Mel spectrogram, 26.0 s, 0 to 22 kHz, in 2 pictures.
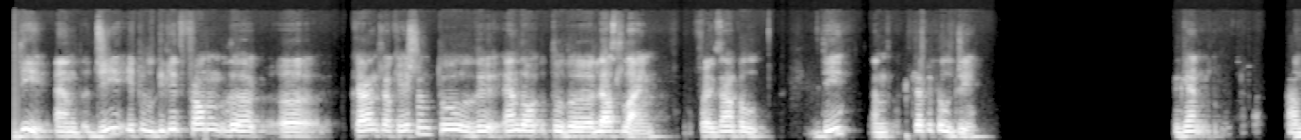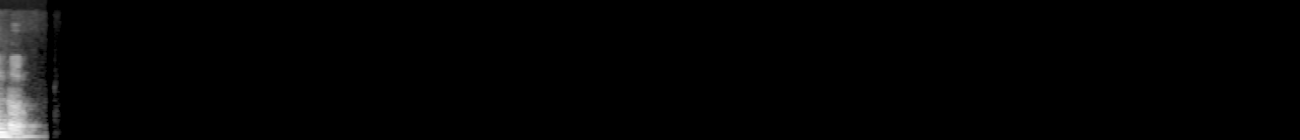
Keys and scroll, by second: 11.3 d, 12.1 shift+g, 14.6 u.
